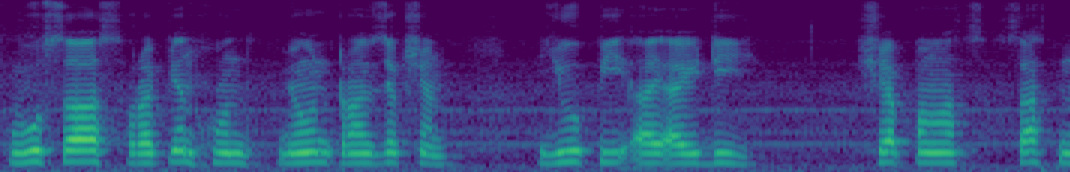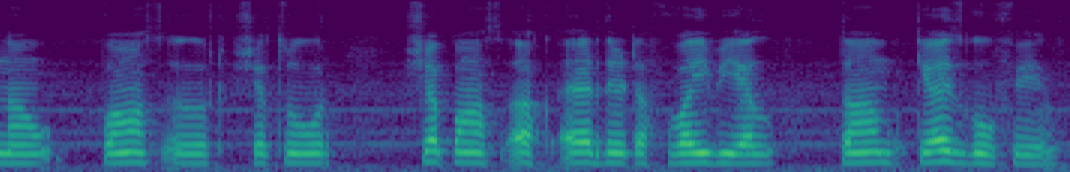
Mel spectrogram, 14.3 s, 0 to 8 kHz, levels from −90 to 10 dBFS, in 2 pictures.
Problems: none marked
